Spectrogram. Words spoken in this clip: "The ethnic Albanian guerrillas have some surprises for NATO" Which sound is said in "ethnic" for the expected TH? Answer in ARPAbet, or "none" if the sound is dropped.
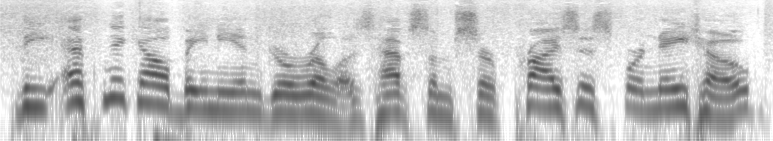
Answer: TH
